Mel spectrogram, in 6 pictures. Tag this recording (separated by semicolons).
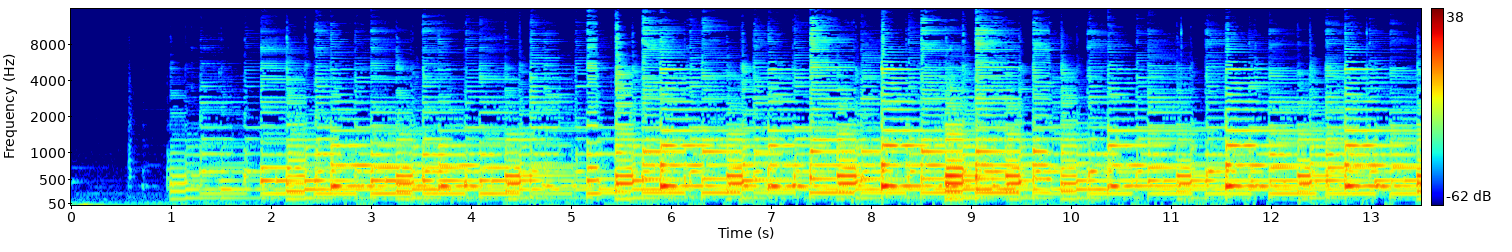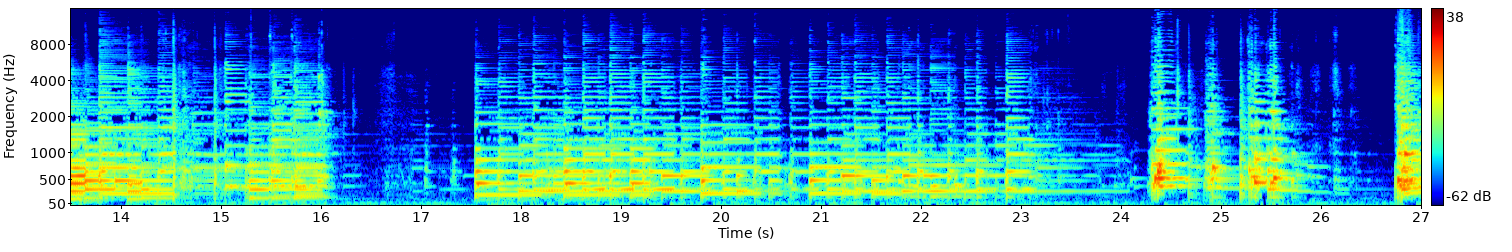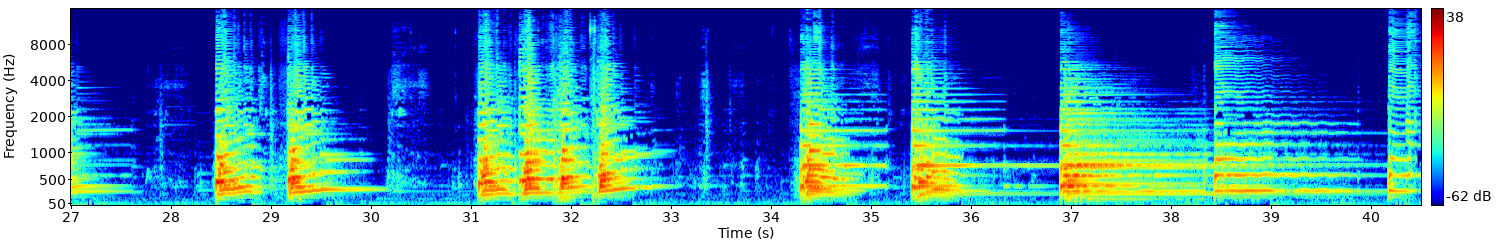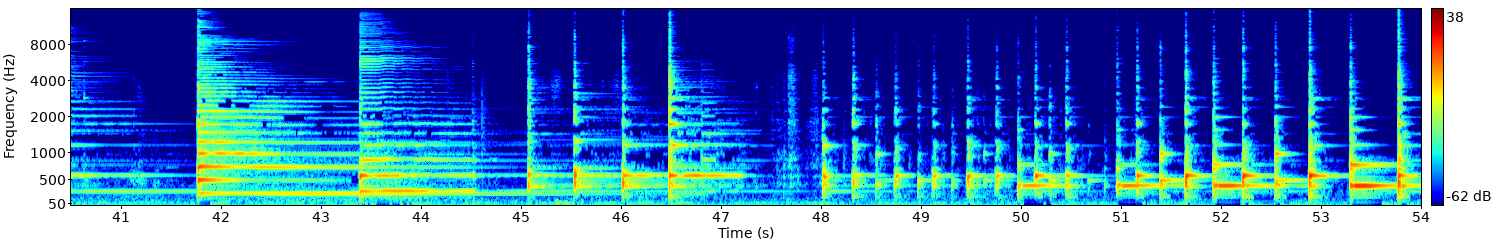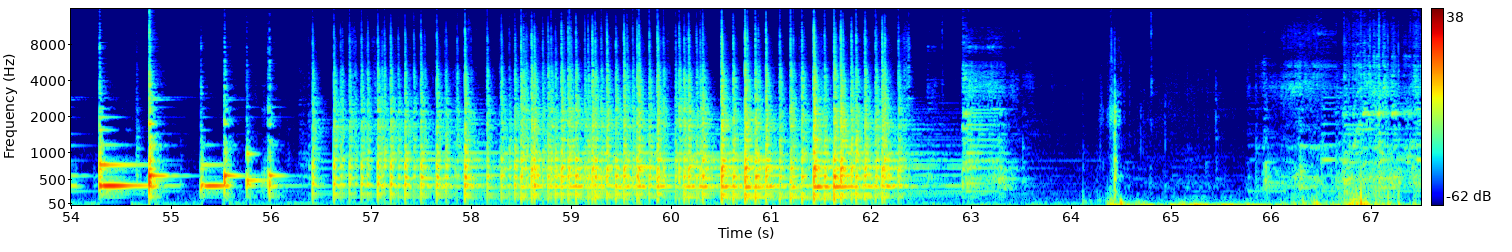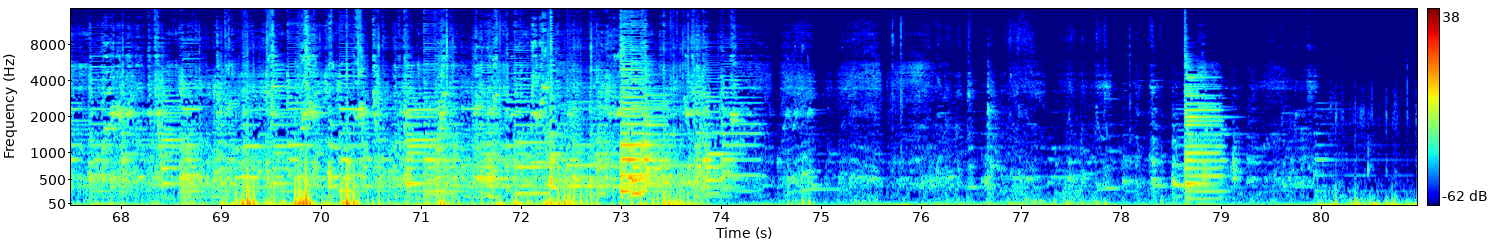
Banjo; instrument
